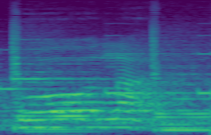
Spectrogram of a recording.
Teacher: vokal yang dihasilkan ketika bibir membulat atau maju ke depan. sehingga membentuk lingkaran kecil. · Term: vokal bulat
